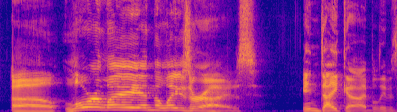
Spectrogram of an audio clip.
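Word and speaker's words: Indika: Indica, I believe is how it's actually pronounced. Yeah, sure. Get out. That's how they say it. Indica.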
